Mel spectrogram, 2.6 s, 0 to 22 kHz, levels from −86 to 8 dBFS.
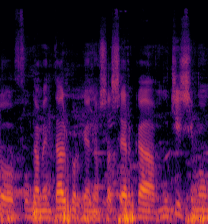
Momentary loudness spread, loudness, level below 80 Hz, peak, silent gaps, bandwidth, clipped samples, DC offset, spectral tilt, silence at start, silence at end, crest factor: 6 LU; -24 LUFS; -34 dBFS; -6 dBFS; none; 18.5 kHz; under 0.1%; under 0.1%; -7 dB/octave; 0 s; 0 s; 18 dB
